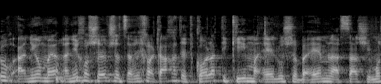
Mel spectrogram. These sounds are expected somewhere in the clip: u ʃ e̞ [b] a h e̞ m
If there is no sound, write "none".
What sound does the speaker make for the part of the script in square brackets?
b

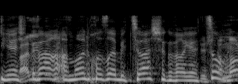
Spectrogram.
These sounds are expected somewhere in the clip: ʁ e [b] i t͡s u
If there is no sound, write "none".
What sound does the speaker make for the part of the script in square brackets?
b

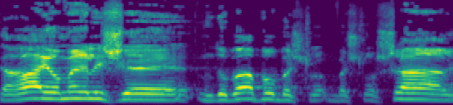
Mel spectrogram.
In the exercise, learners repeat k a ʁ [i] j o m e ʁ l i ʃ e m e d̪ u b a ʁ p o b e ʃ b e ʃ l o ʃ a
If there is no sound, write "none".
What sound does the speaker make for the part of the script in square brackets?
a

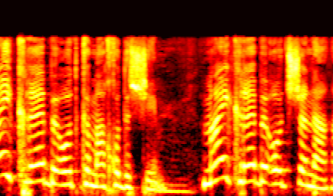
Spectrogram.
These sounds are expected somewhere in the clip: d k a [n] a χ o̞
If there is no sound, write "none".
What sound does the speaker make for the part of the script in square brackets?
m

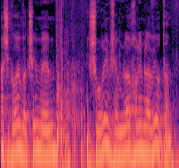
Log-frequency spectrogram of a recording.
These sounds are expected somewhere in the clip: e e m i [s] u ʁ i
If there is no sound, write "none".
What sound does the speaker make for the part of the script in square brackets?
ʃ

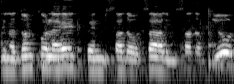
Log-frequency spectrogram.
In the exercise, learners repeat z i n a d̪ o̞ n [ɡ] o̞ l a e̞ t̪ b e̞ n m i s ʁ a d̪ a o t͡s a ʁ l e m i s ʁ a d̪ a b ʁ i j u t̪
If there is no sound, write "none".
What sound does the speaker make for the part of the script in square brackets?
k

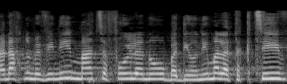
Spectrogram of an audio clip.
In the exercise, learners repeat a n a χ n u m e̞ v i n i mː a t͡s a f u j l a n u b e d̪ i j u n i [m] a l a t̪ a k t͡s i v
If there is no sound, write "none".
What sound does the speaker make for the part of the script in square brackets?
m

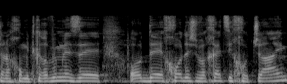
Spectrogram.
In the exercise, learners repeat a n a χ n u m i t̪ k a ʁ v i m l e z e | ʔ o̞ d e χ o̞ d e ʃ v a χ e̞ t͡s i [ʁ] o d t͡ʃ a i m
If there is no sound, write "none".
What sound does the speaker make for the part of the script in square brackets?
χ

